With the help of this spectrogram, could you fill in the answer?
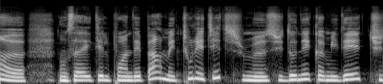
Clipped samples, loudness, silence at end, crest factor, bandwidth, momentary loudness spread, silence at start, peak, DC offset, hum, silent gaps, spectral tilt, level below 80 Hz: under 0.1%; -12 LUFS; 0 s; 10 dB; 15.5 kHz; 3 LU; 0 s; 0 dBFS; under 0.1%; none; none; -5.5 dB/octave; -46 dBFS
